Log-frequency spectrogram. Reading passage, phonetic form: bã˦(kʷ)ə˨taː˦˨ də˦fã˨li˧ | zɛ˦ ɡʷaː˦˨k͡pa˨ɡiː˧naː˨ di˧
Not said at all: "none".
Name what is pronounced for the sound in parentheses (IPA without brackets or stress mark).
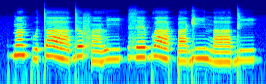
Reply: kʷ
